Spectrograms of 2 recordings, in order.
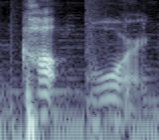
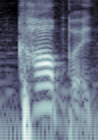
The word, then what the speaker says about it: cupboard: It may be or it may have the word cup in it, but the P is generally silent. The O is also not emphasized, making the pronunciation a breezy cupboard.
